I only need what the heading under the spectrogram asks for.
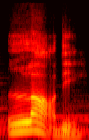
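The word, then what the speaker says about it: lundi: একটু রোজটা জেনে রাখি সাধারণত এন বা এম এর পরে নাক দিয়ে উচ্চারণ হয়। যেমন লাদি লাদি লাদি দ্বিমশ দি মশ এক্ষেত্রে ম এর উপর চন্দ্রবিন্দু বাংলাকে কাছাকাছে রাখার চেষ্টা করছি ল এর উপর চন্দ্রবিন্দু লাদি ম এর উপর চন্দ্রবিন্দু দি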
